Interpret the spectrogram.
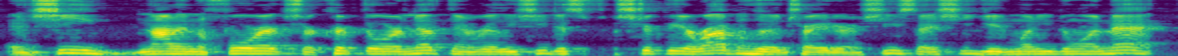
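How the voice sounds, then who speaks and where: Man, livestream host, casual and slangy, rambling, keeps checking in with viewers, medium pitch. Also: fast talker, fairly bright tone, slight background noise, poor audio. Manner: loose and slangy, with frequent "you feel me" check-ins; rambling, thinking aloud with restarts.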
